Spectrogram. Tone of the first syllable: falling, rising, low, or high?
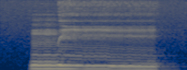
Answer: low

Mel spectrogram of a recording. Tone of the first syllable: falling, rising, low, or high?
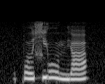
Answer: rising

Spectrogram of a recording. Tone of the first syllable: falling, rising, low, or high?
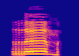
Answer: falling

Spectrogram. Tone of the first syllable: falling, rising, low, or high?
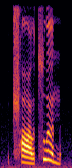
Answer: low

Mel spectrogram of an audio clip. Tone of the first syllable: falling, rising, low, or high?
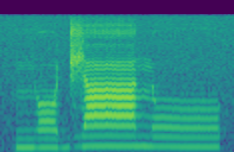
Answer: low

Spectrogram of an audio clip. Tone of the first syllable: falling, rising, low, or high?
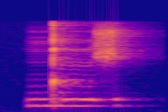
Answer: high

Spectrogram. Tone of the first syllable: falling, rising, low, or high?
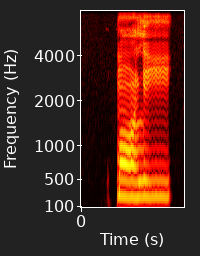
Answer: high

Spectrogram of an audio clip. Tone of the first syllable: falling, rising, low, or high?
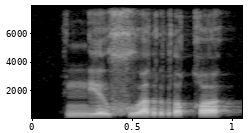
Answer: falling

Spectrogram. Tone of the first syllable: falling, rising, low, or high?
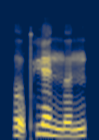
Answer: low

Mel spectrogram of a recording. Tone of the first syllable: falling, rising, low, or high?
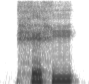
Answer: falling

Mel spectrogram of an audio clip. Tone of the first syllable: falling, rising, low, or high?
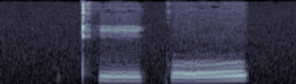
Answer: low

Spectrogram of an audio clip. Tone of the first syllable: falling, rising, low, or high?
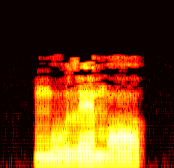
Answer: low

